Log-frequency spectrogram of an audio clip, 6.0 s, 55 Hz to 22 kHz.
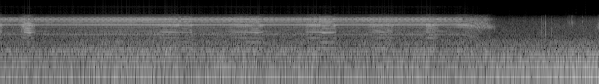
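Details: High steady whine of a dental drill trimming an interim restoration on tooth 21 down to the finishing line with the side of the bur, avoiding the contact area, stopping near the end, in a dental student demonstration.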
